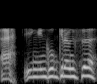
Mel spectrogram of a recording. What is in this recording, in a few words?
"flawless", Norwegian; Speech; 11khz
